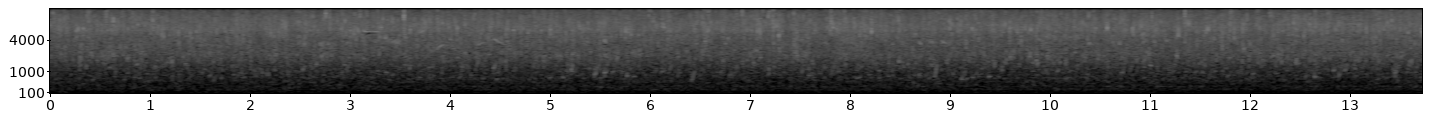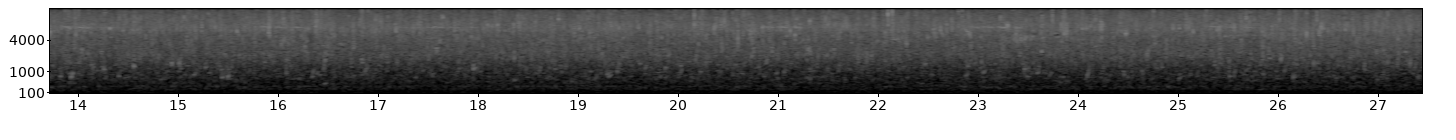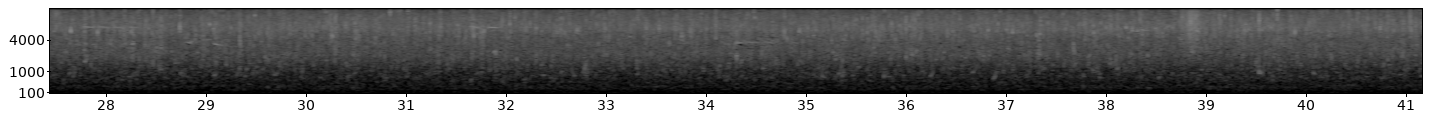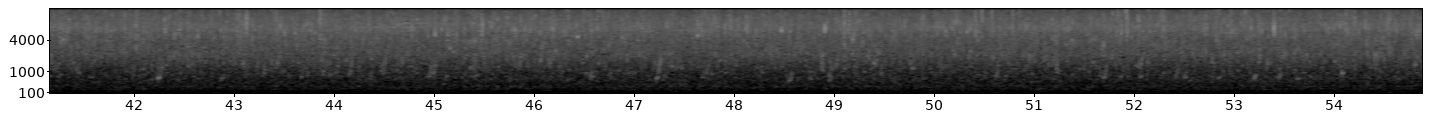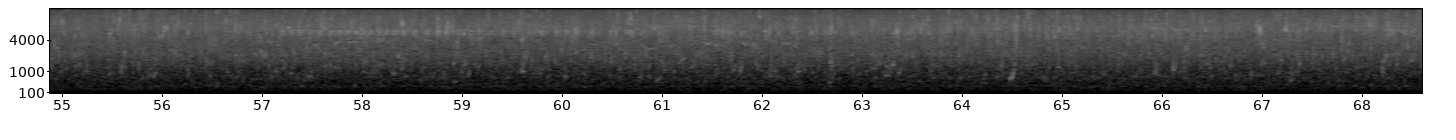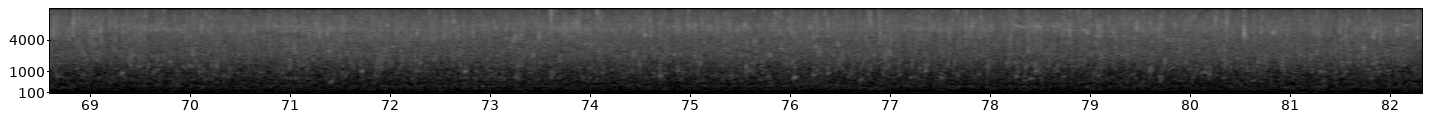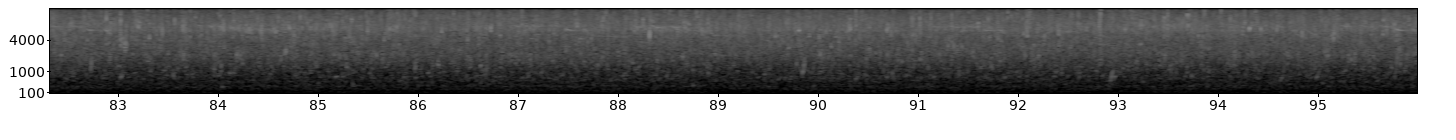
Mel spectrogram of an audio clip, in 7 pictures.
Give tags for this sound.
stream spring birdsong woods bird early-spring water flowing nature ambiance field-recording ambience ambient forest birds

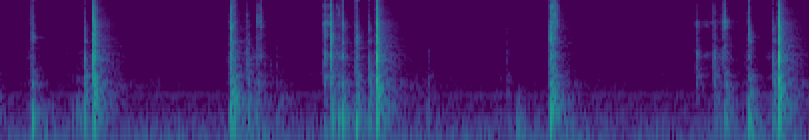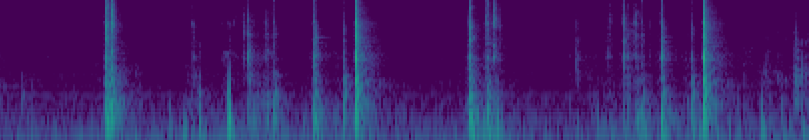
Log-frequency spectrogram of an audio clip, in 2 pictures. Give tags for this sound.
analog click clicks

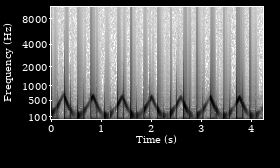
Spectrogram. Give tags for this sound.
analog-synth bleep LFO microcon rhythm technosaurus loop

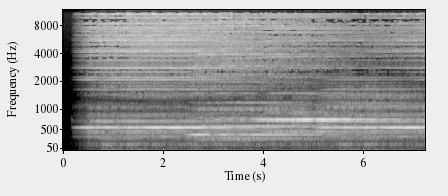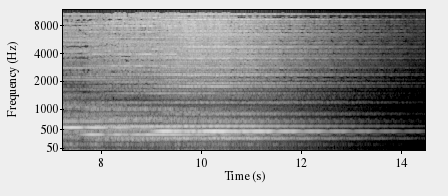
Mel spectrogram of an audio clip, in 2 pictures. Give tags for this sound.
future sound-design pad engine impulsion hover spaceship electronic ambience effect sci-fi atmosphere soundscape Room futuristic energy emergency drive dark bridge noise deep machine fx ambient rumble starship background space drone

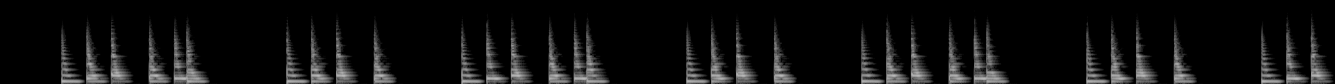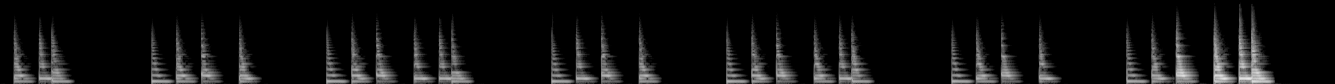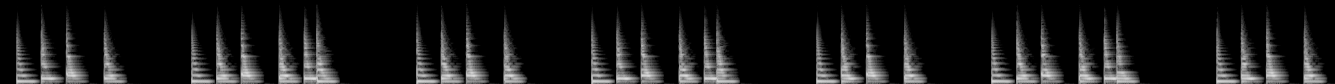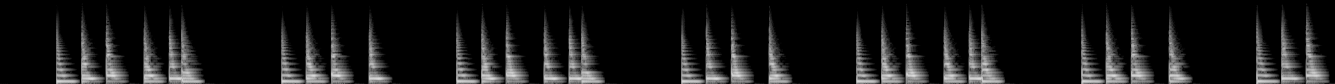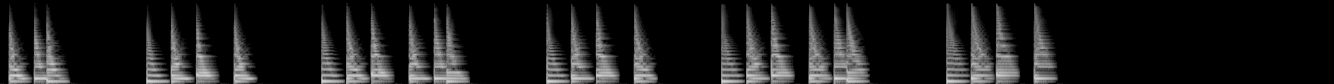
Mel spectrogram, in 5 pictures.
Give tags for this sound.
Modular W0 Analog

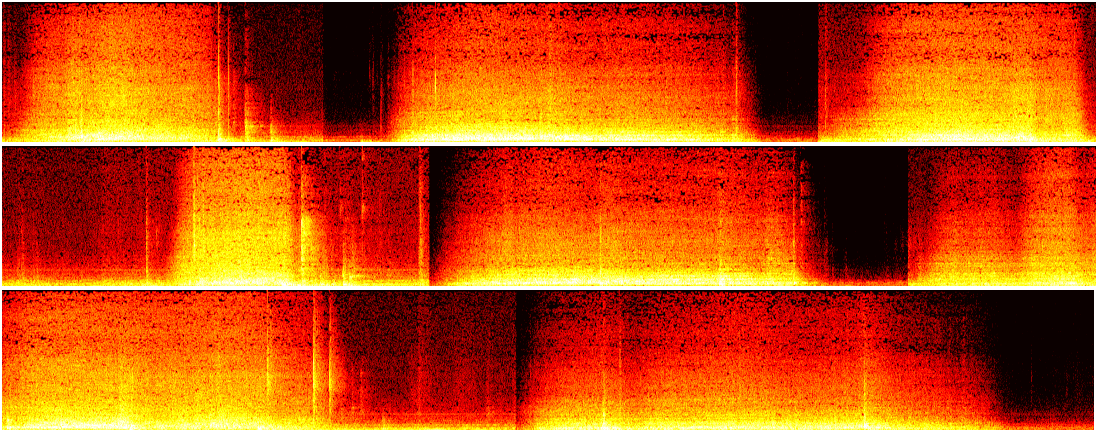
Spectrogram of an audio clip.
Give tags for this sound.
texture stealing push metal move treasure iron chest pull box movement steel thief moving grind container steal

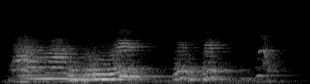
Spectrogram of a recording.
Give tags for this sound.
bathroom cleaning glass mirror resonance

